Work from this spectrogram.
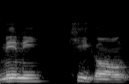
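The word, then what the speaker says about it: qigong: quan t-a-i j-i-q-u-a-n tai g-quan t-a-i j-i and many key gong exercises that's q-i-g-o-n-g that's just the alternate spelling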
